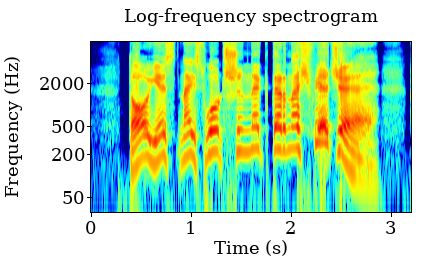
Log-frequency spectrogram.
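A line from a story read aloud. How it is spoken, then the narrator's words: Shouted. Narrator (Polish): krzyknął Bjorn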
